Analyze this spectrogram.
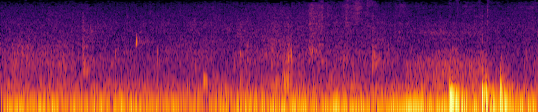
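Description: Writing on a board during a maths lecture gives scratchy, irregular strokes and soft taps over a steady background noise, with a louder thump near the end.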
